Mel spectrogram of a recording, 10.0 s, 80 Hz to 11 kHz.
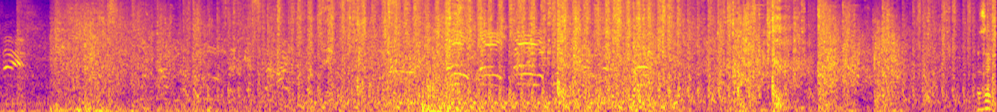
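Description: Dense, continuous gunfire from a Company of Heroes 2 battle, with sniper shots and MG-34 machine-gun bursts crackling over ten seconds, loud and layered with explosions and a commentator's voice.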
